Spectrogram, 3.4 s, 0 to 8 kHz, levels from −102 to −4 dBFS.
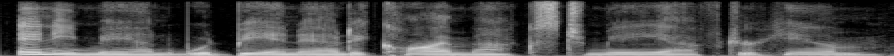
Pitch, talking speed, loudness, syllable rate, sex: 160 Hz, 180 wpm, -21 LUFS, 4.7 syllables/s, female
